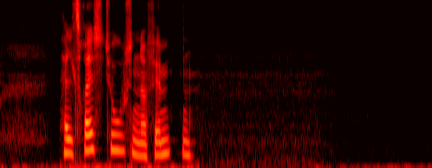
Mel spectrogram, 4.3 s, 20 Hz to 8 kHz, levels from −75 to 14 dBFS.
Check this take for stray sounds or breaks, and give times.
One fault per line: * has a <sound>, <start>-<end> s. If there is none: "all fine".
all fine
